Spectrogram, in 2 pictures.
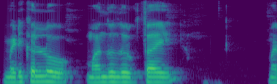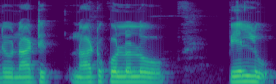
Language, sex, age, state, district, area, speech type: Telugu, male, 30-45, Telangana, Karimnagar, rural, spontaneous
